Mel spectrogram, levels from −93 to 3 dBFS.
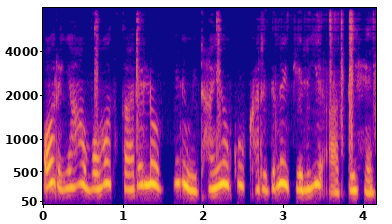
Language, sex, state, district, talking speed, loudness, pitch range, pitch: Hindi, female, Bihar, Supaul, 185 wpm, -15 LUFS, 230-310 Hz, 275 Hz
